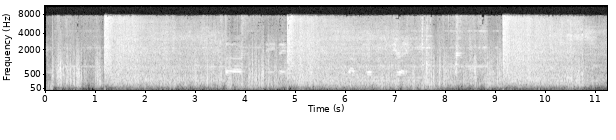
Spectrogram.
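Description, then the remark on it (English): Three booming shots go off a few seconds apart from a 5-inch MK-45 naval gun on the US Navy destroyer USS Spruance, fired into the engine room of the vessel Tosca. Each is a loud, sharp blast trailing into a long rolling rumble over steady wind and engine noise. “United States Navy destroyer USS Spruance fired several rounds from a 5-inch MK-45 gun into Tosca's engine room.”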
